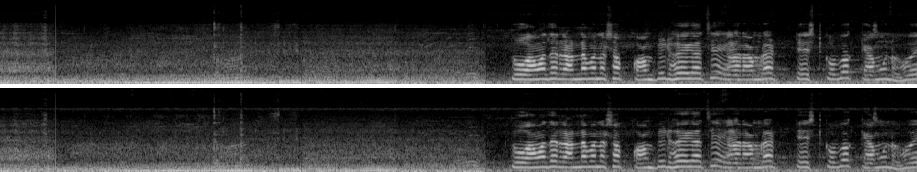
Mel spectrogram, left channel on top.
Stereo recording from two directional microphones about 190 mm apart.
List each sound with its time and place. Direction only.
5.1 s speech: 20° left (ahead or behind)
